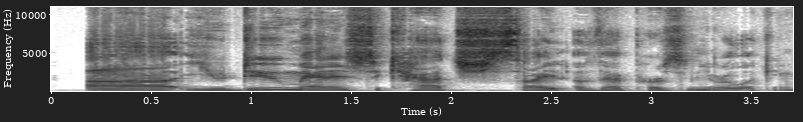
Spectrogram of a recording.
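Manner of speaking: ordinary talk, nothing marked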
